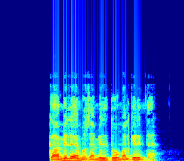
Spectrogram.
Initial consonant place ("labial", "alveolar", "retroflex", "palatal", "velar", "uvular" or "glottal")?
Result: velar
